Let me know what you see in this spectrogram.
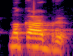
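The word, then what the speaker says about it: macabre: ए बी R okay तर याच प्रोनन्सशन काय आहे मकाब्र काय आहे एम ए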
